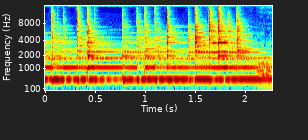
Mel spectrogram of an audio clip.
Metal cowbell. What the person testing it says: si je le frappe plus, il joue plus fort.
